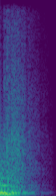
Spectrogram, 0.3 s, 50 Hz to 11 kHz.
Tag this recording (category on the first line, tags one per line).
Music > Other
1-shot
drum
snare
